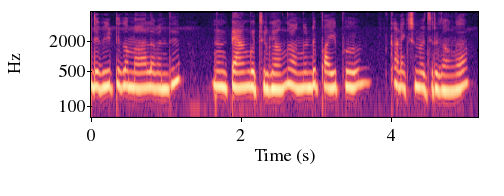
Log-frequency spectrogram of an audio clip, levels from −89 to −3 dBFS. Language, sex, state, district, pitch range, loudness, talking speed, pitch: Tamil, female, Tamil Nadu, Kanyakumari, 235-260 Hz, -13 LUFS, 115 wpm, 245 Hz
